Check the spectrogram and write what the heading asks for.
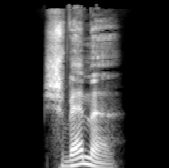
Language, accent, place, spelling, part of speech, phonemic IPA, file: German, Germany, Berlin, Schwemme, noun, /ˈʃvɛmə/, De-Schwemme.ogg
- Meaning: 1. glut 2. a part of a beer hall with room for a large number of guests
